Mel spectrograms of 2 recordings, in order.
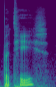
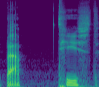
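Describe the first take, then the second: First: No p sound is heard before the t. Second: A p sound is heard before the t. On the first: This is how the speaker believes it is said. "but I think it's Batiste" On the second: This is how some other people say it. "you're gonna hear people say Baptiste"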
